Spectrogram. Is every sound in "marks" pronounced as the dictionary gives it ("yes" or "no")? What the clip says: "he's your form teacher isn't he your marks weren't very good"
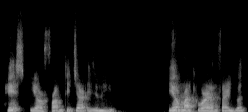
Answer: no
